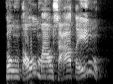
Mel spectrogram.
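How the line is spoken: Furious loud shout. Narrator (Vietnamese): Trương Dực lồng lộng hét lớn

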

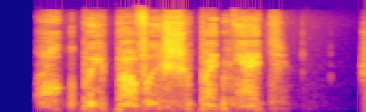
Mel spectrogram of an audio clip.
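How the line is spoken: Whisper. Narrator (Russian): шепнула Оля

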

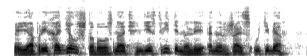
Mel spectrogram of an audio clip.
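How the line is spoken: Plain. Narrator (Russian): сказал я

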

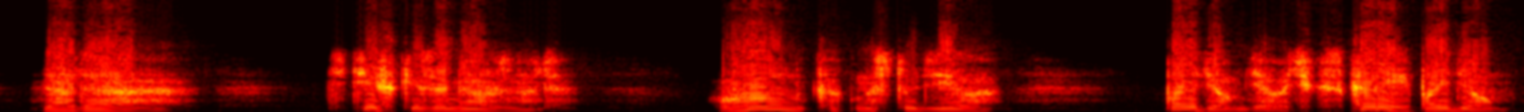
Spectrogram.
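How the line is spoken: Muttering. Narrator (Russian): забормотала

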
